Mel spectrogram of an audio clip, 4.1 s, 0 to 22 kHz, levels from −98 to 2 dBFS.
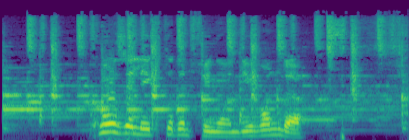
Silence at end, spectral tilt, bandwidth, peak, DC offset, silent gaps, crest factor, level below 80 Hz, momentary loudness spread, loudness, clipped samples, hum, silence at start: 0 s; -2.5 dB/octave; 16 kHz; 0 dBFS; under 0.1%; none; 16 dB; -58 dBFS; 8 LU; -17 LUFS; under 0.1%; none; 0.05 s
